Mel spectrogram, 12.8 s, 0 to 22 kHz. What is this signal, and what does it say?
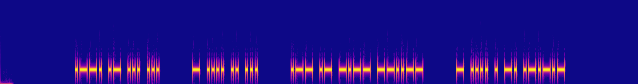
Morse code, heard as a keyed tone, about 25 wpm, 700 Hz. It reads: PASS THIS WAY, THEN.
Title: 2x Word-Spacing - Sentences from Top 400 Words - 25wpm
